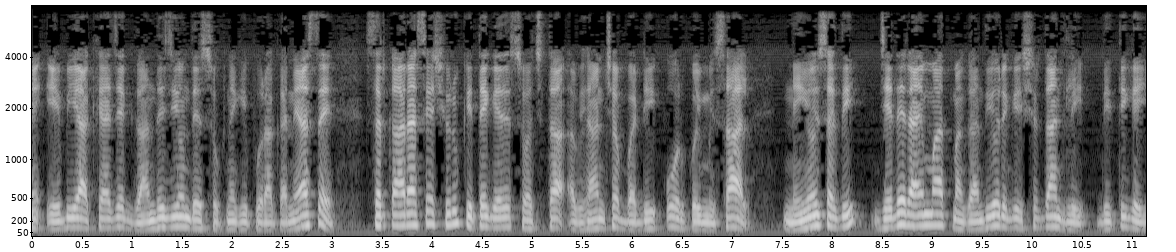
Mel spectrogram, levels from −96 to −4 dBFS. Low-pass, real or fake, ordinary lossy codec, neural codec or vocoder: 7.2 kHz; real; none; none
